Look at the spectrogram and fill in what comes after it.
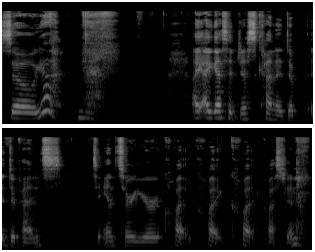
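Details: Stuttering in a female host of a stuttering livestream hangout who refers to herself as stuttering.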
